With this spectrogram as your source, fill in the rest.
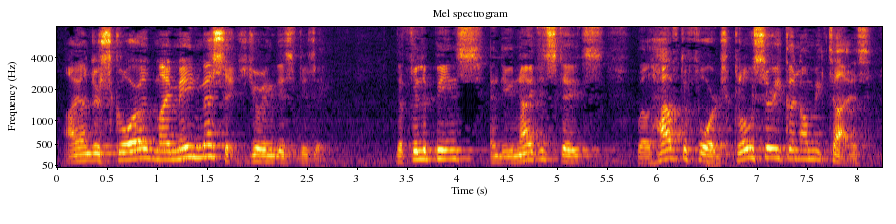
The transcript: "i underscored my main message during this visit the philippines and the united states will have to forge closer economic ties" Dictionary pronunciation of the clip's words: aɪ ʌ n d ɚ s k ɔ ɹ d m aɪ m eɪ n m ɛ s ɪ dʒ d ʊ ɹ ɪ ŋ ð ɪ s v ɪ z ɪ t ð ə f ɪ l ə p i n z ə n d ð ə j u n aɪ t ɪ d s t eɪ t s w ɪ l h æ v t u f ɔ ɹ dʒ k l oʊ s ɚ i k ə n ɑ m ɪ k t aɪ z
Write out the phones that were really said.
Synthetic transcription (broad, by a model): aɪ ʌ n d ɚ s k ɔ l d m aɪ m eɪ n m ɛ s ɪ dʒ d ʊ ɹ ɪ ŋ ð ɪ s v ɪ z ɪ t ð ə f ɪ l ə p i n z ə n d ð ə j u n aɪ t ɪ d s t eɪ t s w ɪ l h æ v t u f ɔ ɹ dʒ k l oʊ s ɚ i k ə n ɑ m ɪ k t aɪ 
